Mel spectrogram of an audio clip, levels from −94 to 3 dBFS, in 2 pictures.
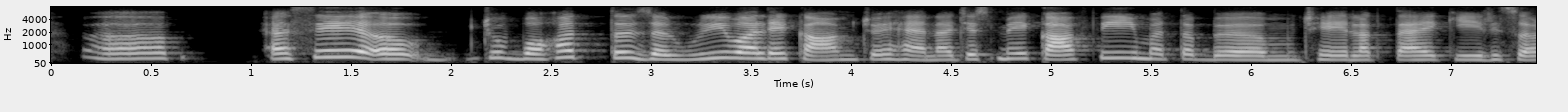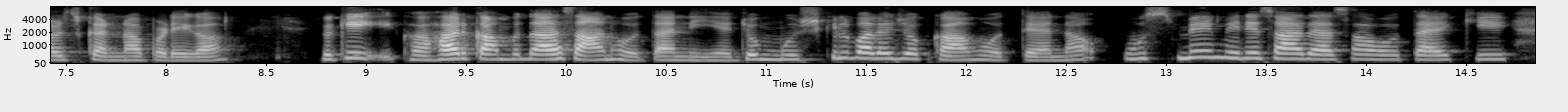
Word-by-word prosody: अ, 280 Hz, -2 st, -1 dB, 0.5 s
ऐसे 275 Hz, +6 st, +1 dB, 0.2 s
अ, 255 Hz, -5 st, +5 dB, 0.3 s
जो 315 Hz, -, -5 dB
बहुत 345 Hz, +5 st, 0 dB
ज़रूरी 250 Hz, +3 st, -1 dB
वाले 285 Hz, -2 st, +5 dB
काम 220 Hz, -3 st, +1 dB
जो 240 Hz, -, -3 dB
हैं 225 Hz, -4 st, +1 dB
ना, 215 Hz, 0 st, -1 dB
जिसमें 255 Hz, +4 st, -4 dB
काफ़ी 240 Hz, +7 st, +3 dB
मतलब 255 Hz, -4 st, -6 dB, 0.3 s
मुझे 210 Hz, +2 st, -4 dB
लगता 215 Hz, 0 st, -1 dB
है 215 Hz, +1 st, +2 dB
कि 215 Hz, 0 st, -5 dB
रिसर्च 210 Hz, -1 st, -4 dB
करना 195 Hz, -3 st, -1 dB
पड़ेगा, 185 Hz, -2 st, -3 dB, 0.5 s
क्योंकि 275 Hz, +6 st, +4 dB
इक् -, -, -19 dB
हर 260 Hz, +3 st, +9 dB
काम 250 Hz, -2 st, +3 dB
इतना 250 Hz, -1 st, +4 dB
आसान 235 Hz, -3 st, +5 dB
होता 200 Hz, -2 st, -3 dB
नहीं 190 Hz, -2 st, -12 dB
है। 185 Hz, -, -7 dB
जो 240 Hz, -, -1 dB
मुश्किल 235 Hz, +5 st, -7 dB
वाले 285 Hz, -1 st, +2 dB
जो 275 Hz, -1 st, -4 dB
काम 210 Hz, -1 st, +1 dB
होते 200 Hz, -2 st, -8 dB
हैं 185 Hz, -1 st, -4 dB
ना, 215 Hz, +4 st, -8 dB, 0.2 s
उसमें 285 Hz, +5 st, -5 dB
मेरे 295 Hz, -2 st, -2 dB
साथ 275 Hz, -2 st, +3 dB
ऐसा 240 Hz, +2 st, -7 dB
होता 230 Hz, -1 st, -5 dB
है 220 Hz, +1 st, -2 dB
कि 245 Hz, 0 st, -8 dB
240 Hz, 180 wpm, -24 LUFS, 215-275 Hz, 0.5 s, हर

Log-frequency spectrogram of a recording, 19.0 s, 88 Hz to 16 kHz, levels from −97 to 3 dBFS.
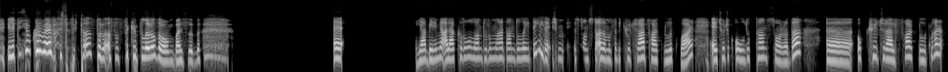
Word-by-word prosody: İletişim 325 Hz, +10 st, +2 dB
kurmaya 385 Hz, -3 st, +9 dB
başladıktan 300 Hz, +4 st, -3 dB
sonra 280 Hz, -5 st, +3 dB
asıl 250 Hz, +1 st, -2 dB
sıkıntılar 260 Hz, -4 st, +4 dB
o 280 Hz, +2 st, +7 dB
zaman 195 Hz, -6 st, +1 dB
başladı. 200 Hz, +1 st, -1 dB, 2.7 s
Eee 240 Hz, 0 st, +6 dB, 1.5 s
Ya, 210 Hz, +4 st, 0 dB
benimle 220 Hz, +3 st, -1 dB
alakalı 225 Hz, +4 st, 0 dB
olan 245 Hz, -2 st, -5 dB
durumlardan 240 Hz, 0 st, -7 dB
dolayı 235 Hz, 0 st, -6 dB
değil 340 Hz, -, -1 dB
de 225 Hz, -, -3 dB
şimdi 235 Hz, -2 st, -11 dB, 0.4 s
sonuçta 225 Hz, -4 st, -6 dB
aramızda 230 Hz, 0 st, -2 dB
bir -, -, -11 dB
kültürel 235 Hz, +3 st, +1 dB
farklılık 215 Hz, -2 st, -5 dB
var. 175 Hz, -, +3 dB, 0.3 s
E, 215 Hz, +2 st, +2 dB
çocuk 245 Hz, +3 st, -11 dB
olduktan 235 Hz, +3 st, -5 dB
sonra 190 Hz, -5 st, -7 dB
da, 350 Hz, +5 st, +6 dB, 0.5 s
ııı, 190 Hz, -4 st, 0 dB
o 245 Hz, -, -2 dB
kültürel 230 Hz, -5 st, -1 dB
farklılıklar 270 Hz, +3 st, -3 dB
235 Hz, 110 wpm, -24 LUFS, 215-265 Hz, 2.7 s, kurmaya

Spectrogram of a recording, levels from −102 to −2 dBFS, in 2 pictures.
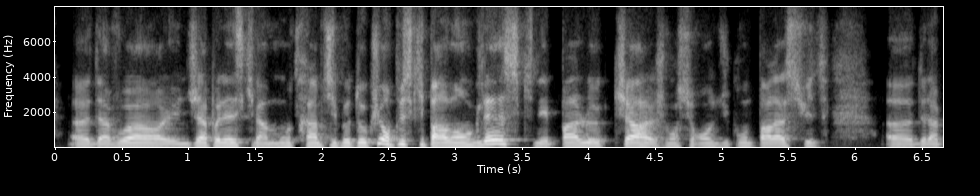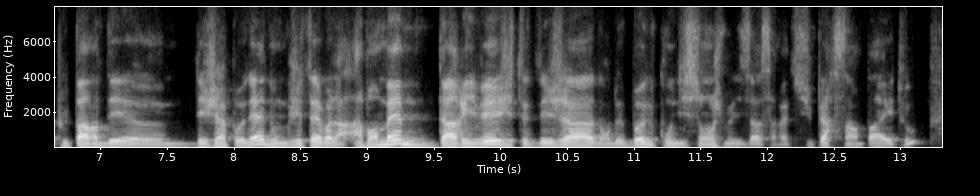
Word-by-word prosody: heu, 120 Hz, 0 st, -2 dB
d'avoir, 130 Hz, +2 st, +2 dB
heu, 120 Hz, -, -2 dB
une 120 Hz, -, -7 dB
japonaise 145 Hz, +4 st, +1 dB
qui 140 Hz, -, -12 dB
va 125 Hz, -2 st, -2 dB
me 125 Hz, -, -7 dB
montrer 145 Hz, +2 st, -4 dB
un 150 Hz, -, +2 dB
petit 145 Hz, -1 st, -6 dB
peu 145 Hz, 0 st, -1 dB
Tokyo 150 Hz, +11 st, +2 dB
en 215 Hz, -, +5 dB
plus 205 Hz, -2 st, 0 dB
qui -, -, -7 dB
parle 140 Hz, 0 st, +5 dB
anglais!» 155 Hz, +10 st, +5 dB
ce 230 Hz, +1 st, -4 dB
qui 225 Hz, -, -18 dB
n'est 125 Hz, -2 st, -4 dB
pas 150 Hz, 0 st, 0 dB
le 145 Hz, -2 st, 0 dB
cas, 150 Hz, -1 st, +2 dB
je 120 Hz, -, -11 dB
m'en 125 Hz, -, -7 dB
suis 130 Hz, -, -10 dB
rendu 125 Hz, 0 st, -8 dB
compte 140 Hz, -1 st, -9 dB
par 130 Hz, -1 st, +1 dB
la 130 Hz, 0 st, +1 dB
suite, 150 Hz, +3 st, -10 dB, 0.5 s
heu, 120 Hz, -1 st, -4 dB
de 125 Hz, -, -7 dB
la 120 Hz, -1 st, -3 dB
plupart 140 Hz, +4 st, +2 dB
des, 135 Hz, -1 st, +1 dB
heu, 120 Hz, -2 st, -3 dB
des 120 Hz, +3 st, -7 dB
japonais. 135 Hz, +9 st, +1 dB
Donc 140 Hz, -5 st, -3 dB
j'étais 140 Hz, +4 st, +1 dB
voilà 140 Hz, -2 st, +1 dB
avant 155 Hz, +2 st, -2 dB
même 195 Hz, -8 st, +4 dB
d'arriver 155 Hz, +6 st, +4 dB
j'étais 135 Hz, -5 st, -7 dB
déjà 145 Hz, +3 st, +2 dB
dans 125 Hz, -, -8 dB
de 125 Hz, 0 st, -6 dB
bonnes 160 Hz, +6 st, +1 dB
conditions 150 Hz, +3 st, -7 dB
je 135 Hz, -, -14 dB
me -, -, -11 dB
disais: 120 Hz, +2 st, -10 dB
«Ah 125 Hz, -, -5 dB
ça 105 Hz, -, -16 dB
va 100 Hz, -, -16 dB
être -, -, -29 dB
super 145 Hz, -, -7 dB
sympa» 125 Hz, +2 st, -7 dB
et -, -, -7 dB
tout. 305 Hz, +2 st, -13 dB
140 Hz, 285 wpm, -22 LUFS, 125-155 Hz, 0.5 s, en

